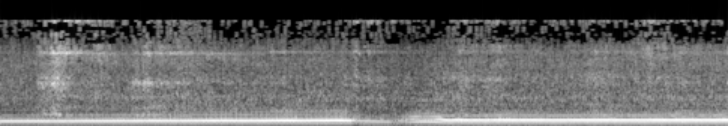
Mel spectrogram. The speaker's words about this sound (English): Having engine trouble too, are we? No. No, it's all right now.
